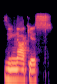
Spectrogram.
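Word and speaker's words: Xenakis: It's uh Zenakis. It's spelled X E N A K I Sakis meaning stranger or newcomer.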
